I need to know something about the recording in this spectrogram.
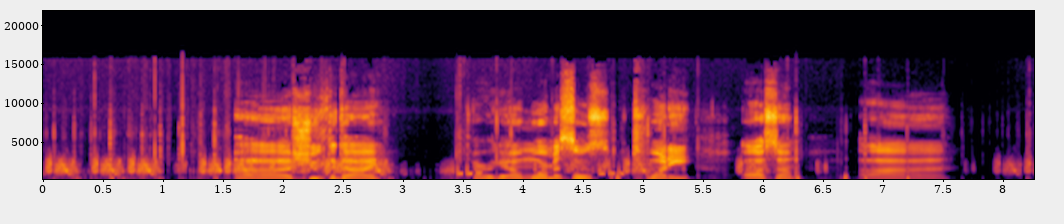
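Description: Video game laser shots fire in short bursts.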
